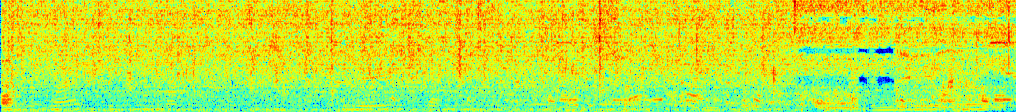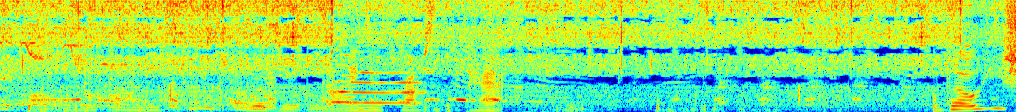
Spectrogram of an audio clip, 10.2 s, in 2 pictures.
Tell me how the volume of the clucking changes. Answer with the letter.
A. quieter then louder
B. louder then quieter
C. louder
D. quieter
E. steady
B.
